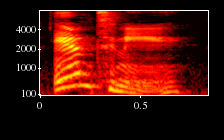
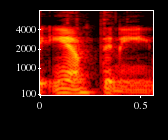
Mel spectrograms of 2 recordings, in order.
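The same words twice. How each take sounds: First: Anthony with a hard t, no th sound; Anthony said as Antony; British Anthony. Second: Anthony with a th sound as in thin; Anthony, th pronounced; American Anthony. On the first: Retold or imitated. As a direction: drop the H: Antony. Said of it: "people kept calling this person". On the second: Shown as a demonstration. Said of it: "we would almost always say Anthony".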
